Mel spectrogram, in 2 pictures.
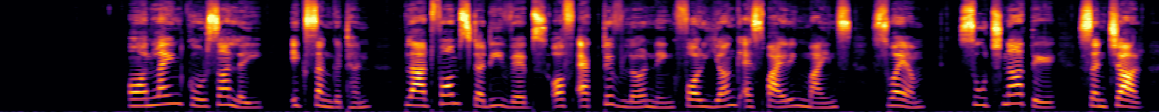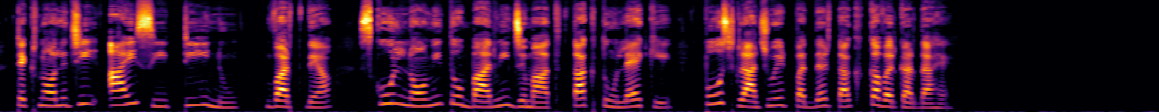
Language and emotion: Punjabi, neutral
